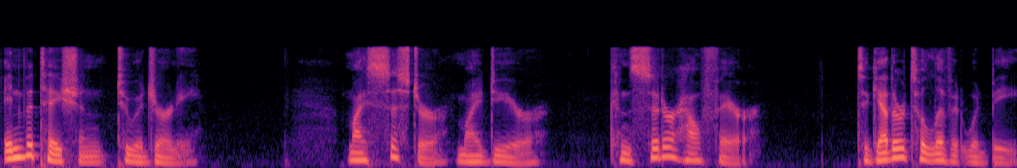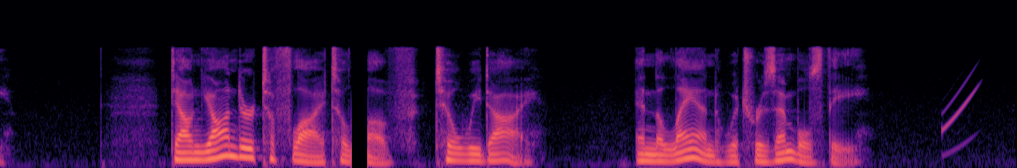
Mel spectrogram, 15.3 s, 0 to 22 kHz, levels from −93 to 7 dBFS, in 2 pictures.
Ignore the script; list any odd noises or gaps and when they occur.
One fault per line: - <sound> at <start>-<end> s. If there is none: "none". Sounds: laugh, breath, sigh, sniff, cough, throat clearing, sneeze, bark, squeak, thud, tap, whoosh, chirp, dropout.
- dropout at 10.3-10.4 s
- chirp at 14.7-15.0 s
